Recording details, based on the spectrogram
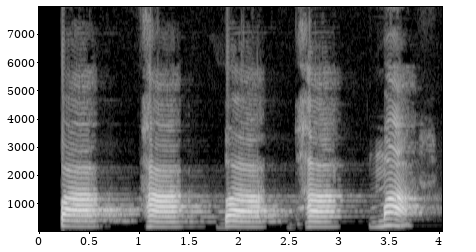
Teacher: ना आपके दांत से टकरा रही है जीभ, ना आपके तालू से टकरा रही है, ना मूर्धा से टकरा रही है, बस हवा है जो ओठ से टकराकर निकल रही है। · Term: ओष्ठ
